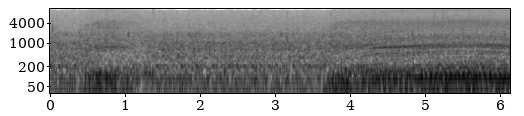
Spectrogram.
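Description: A bus engine hums steadily and rises in pitch as it speeds up.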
